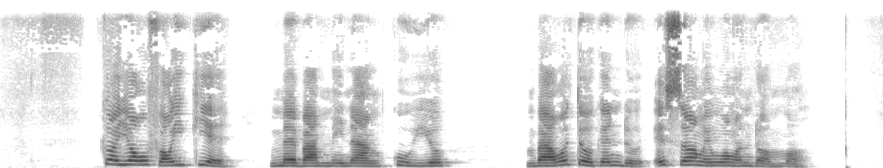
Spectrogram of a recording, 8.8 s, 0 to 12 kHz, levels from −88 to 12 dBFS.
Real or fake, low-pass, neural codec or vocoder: real; 10.8 kHz; none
